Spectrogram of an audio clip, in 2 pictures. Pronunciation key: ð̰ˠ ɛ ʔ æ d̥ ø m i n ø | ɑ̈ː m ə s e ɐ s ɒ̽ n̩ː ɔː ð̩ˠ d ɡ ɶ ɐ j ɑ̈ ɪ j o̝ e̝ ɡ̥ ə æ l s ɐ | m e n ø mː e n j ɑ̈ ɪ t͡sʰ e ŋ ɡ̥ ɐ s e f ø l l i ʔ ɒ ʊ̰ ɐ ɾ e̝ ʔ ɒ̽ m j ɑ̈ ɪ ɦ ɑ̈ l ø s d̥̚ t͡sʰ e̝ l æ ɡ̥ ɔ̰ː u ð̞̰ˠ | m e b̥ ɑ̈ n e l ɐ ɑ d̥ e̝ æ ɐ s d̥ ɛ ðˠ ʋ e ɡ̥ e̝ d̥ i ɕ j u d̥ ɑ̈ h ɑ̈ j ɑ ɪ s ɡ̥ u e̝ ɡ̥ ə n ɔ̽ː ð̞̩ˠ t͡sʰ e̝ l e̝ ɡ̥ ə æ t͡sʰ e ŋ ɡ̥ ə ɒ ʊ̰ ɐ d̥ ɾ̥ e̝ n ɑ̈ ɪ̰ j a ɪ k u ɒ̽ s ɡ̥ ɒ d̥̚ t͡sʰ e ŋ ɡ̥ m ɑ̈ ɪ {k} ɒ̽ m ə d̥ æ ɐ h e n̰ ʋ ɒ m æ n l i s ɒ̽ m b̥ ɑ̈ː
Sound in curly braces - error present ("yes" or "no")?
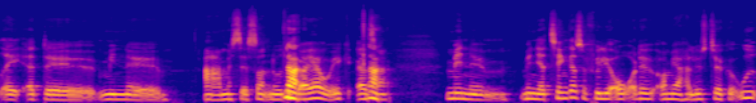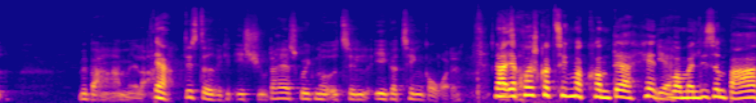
yes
